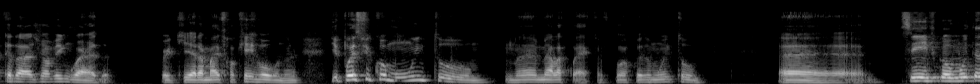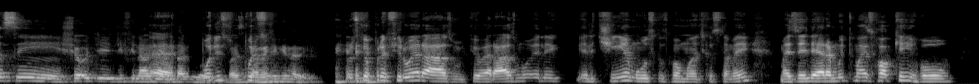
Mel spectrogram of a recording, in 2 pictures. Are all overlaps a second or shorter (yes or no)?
no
